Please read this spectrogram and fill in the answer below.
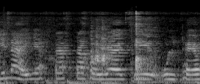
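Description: A metal spoon stirring and scraping around a stainless steel frying pan, squeaking against the metal in a series of short pitched scrapes, with a sharp clink about two-thirds of the way through.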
